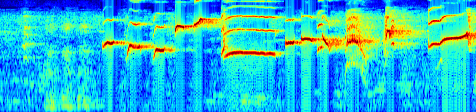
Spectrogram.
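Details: Lure song of an Oriental magpie-robin, lively 'ngemplong' style: clear, loud whistled notes, some long and level, others sweeping up, given in quick succession with short gaps.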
